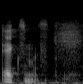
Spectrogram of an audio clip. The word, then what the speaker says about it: Xmas: Os americanos escrevem Xmas porque o X aqui ele é pronunciado com o som do Christmas, né? Christmas, Xmas.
